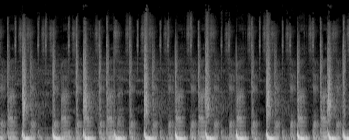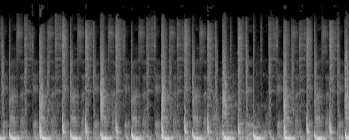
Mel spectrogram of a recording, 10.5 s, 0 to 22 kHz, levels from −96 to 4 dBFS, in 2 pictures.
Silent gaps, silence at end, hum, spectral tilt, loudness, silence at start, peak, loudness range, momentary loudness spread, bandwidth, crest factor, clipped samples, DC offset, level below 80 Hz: none; 0 s; none; -5.5 dB/octave; -26 LUFS; 0 s; -6 dBFS; 1 LU; 3 LU; 13 kHz; 16 dB; under 0.1%; under 0.1%; -24 dBFS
